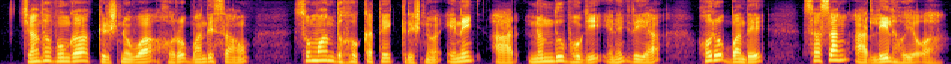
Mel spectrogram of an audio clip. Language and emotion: Santali, neutral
